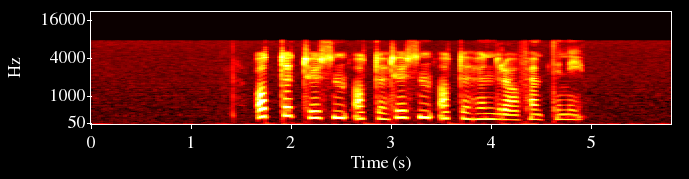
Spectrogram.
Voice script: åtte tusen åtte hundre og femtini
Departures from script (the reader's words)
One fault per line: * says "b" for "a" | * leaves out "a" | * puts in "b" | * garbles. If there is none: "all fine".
* puts in "tusen åtte"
